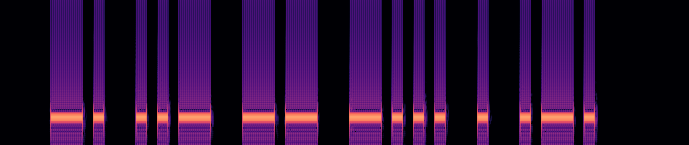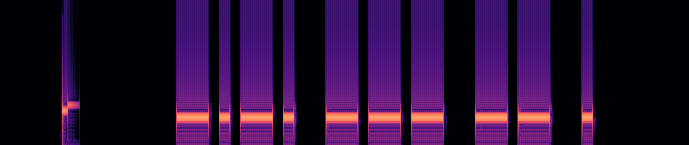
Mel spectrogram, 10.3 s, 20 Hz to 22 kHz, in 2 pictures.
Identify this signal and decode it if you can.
Morse code, heard as a keyed tone, about 15 wpm, 700 Hz. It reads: NUMBER COME
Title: Sentences from Top 100 Words - New Word Drill - 15wpm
